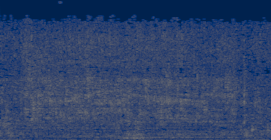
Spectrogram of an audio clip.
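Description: Water gushes steadily from a kitchen tap into a pot while tripe soup is being made, a close, continuous rushing splash.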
